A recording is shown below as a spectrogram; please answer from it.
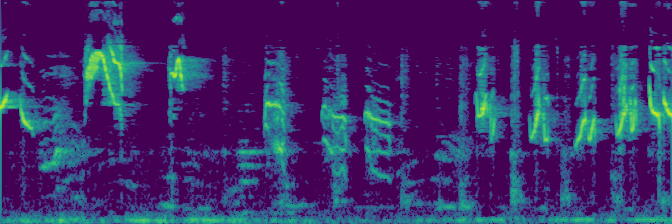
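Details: Oriental magpie-robin song recorded for morning, noon and afternoon: varied whistles, a high sweeping note, and short scratchy calls, delivered in irregular bursts with pauses, over a low background hum.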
